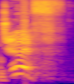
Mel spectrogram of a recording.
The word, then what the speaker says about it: GIF: It's pronounced Jeff.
